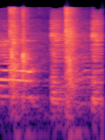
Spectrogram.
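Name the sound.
applause, audience clapping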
